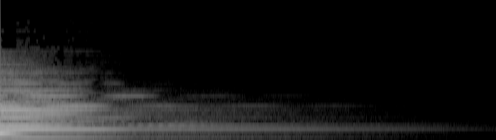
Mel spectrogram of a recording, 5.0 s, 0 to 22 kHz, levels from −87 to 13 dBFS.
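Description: Throughout, a noise suppressor applied to sounds treats sustained tones and tails as noise, pulling them down by about 15 dB; the waveform pumps and the spectrogram shows fading, patchy tails.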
